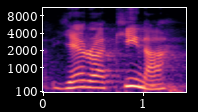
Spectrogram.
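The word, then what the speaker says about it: Γερακίνα: Our next piece is actually pronounced Gerakina.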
